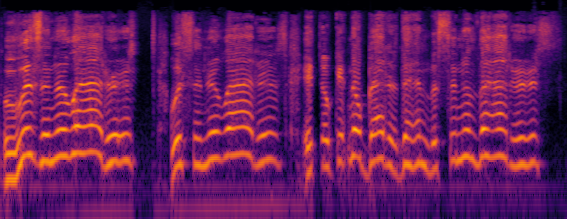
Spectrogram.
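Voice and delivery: high booming ghoul announcer; horror host. Acted. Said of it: "Dan the Ghoul Master voice again".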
